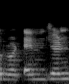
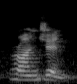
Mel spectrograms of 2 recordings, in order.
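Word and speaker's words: Röntgen: यहाँ पर जो टी आपके पास लिखा हुआ है रॉन्जन के स्पेलिंग में, दिस टी इज साइलेंट, इसको रोटेंजन टाइप इस तरह से कुछ नहीं बोलना। This is Wilhelm रॉन्जन, Wilhelm रॉन्जन।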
